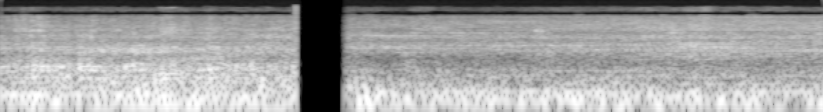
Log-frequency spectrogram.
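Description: Traffic rumbles past on a road.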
